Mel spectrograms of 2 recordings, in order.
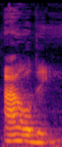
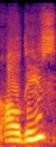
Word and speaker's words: Aldi: German words yeah that's Aldi okay but it's probably not pronounced Aldi in Germany like Aldi Ali is just Aldi there is no s at the end it's not Aldi's it's well again that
